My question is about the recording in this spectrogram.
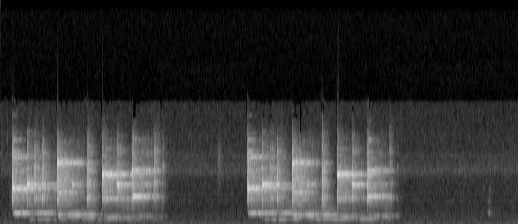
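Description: Smartphone ringing: a short tune of several clear notes, played twice, each time for about two seconds, with a short pause between.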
